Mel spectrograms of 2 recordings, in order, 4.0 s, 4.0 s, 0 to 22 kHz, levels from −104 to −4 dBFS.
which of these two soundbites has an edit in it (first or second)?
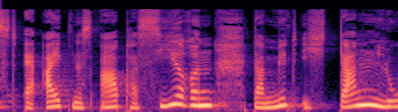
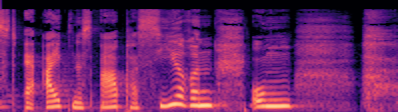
second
